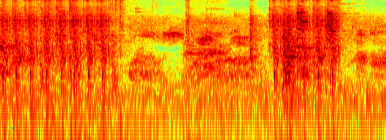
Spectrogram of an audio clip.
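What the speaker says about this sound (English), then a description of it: "Why are you shooting at me?" Enemy gunfire in the shooter video game You Are Empty: rapid repeated automatic shots crackling at a steady fast rhythm, loud and dense, mixed with game noise throughout.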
